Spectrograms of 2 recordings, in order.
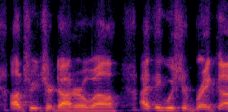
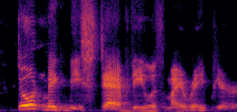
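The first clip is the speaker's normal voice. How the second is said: put-on old sea-captain character voice, pitched lower; 3 semitones lower than usual. Playing a hook-handed character threatening someone, in an old sea captain voice. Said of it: "He goes".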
